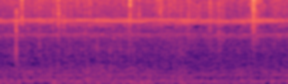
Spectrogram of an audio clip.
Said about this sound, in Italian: Ascoltiamo i grilli, il vento, lo scoppiettare delle fiamme e poi inizio a raccontare.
